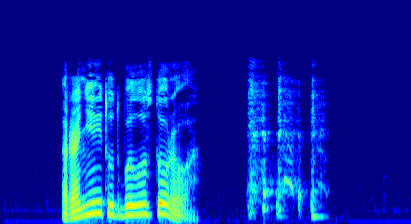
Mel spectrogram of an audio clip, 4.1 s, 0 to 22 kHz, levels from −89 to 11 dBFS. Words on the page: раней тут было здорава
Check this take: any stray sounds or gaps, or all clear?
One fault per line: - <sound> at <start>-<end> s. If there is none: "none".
- cough at 2.5-3.3 s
